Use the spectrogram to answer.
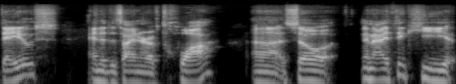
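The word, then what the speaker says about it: Troyes: if you try to look up the game tois is t ro y es but that's how you pronounce it just like Selenia is soo le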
